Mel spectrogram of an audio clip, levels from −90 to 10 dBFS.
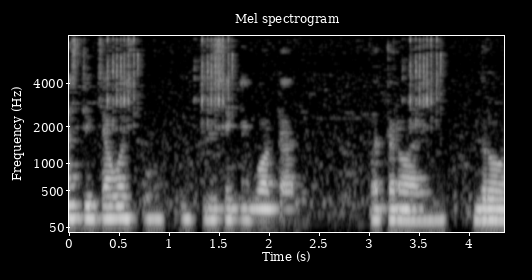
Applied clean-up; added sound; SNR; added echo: classical method Wiener filter.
